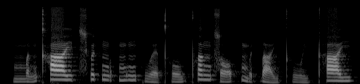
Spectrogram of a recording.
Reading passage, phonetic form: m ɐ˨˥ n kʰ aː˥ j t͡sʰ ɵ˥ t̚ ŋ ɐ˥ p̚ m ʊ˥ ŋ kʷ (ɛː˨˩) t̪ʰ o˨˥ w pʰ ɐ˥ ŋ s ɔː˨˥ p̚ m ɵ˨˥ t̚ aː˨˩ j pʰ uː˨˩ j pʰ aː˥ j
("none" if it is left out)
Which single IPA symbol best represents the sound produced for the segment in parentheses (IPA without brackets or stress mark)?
ɛː˨˩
